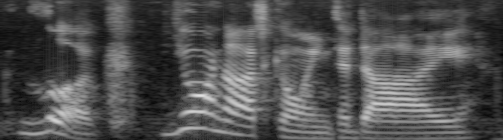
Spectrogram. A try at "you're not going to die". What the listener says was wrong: You put an emphasis on the your.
